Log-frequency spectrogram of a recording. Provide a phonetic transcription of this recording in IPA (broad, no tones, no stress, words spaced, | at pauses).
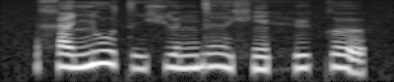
xæɲuti̤çʉ ndɛ̤xʲẽ hykɵ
